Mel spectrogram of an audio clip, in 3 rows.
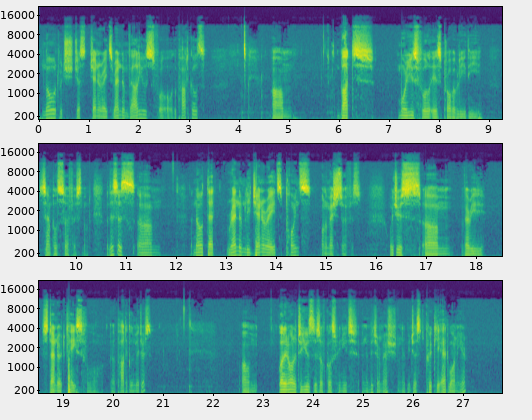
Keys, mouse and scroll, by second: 4.9 x, 6.1 shift+a, 7.8 click, 8.6 middle click, 9.7-11.4 drag, 10.4-11.4 middle drag, 21.1-22.9 drag, 22.9-23.3 scroll down 1, 23.7 Tab, 24.4 shift+Tab, 25.4 shift+a.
